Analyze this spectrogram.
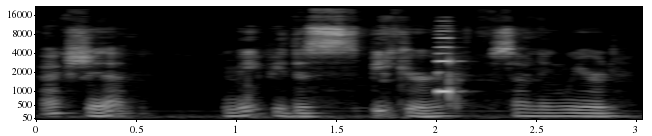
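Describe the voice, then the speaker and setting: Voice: mid-range voice, sing-song, normal speed, vocal fry, heavy background noise. A person narrating casually while working hands-on, musing and thinking aloud. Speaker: radio collector presenting a thrift find.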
